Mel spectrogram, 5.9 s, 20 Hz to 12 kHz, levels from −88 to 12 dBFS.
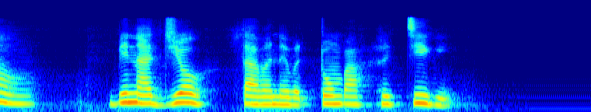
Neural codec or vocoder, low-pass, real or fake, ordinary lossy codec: codec, 16 kHz, about 1 kbps, DyCAST, with the encoder's durations; 7.2 kHz; fake; MP3, 64 kbps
